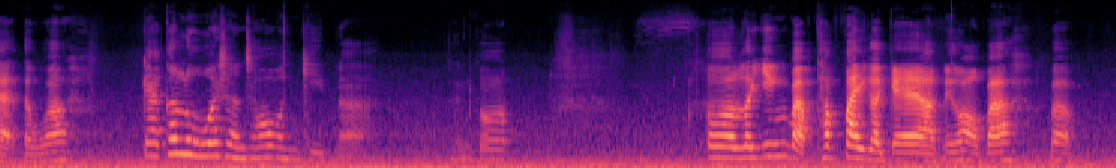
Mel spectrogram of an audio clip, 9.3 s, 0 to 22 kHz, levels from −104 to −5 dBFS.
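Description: No technical faults can be heard anywhere in the recording.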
